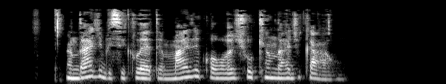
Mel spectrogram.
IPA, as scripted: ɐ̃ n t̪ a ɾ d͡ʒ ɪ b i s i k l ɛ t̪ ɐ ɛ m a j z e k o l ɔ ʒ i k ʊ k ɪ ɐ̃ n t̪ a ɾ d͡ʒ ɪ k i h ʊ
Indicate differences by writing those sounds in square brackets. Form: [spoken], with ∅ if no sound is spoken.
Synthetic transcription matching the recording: ɐ̃ n [d̪] a ɾ d͡ʒ ɪ b i s i k l ɛ t̪ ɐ ɛ m a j z e k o l ɔ ʒ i k ʊ k ɪ ɐ̃ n [d̪] a ɾ d͡ʒ ɪ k [a] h ʊ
